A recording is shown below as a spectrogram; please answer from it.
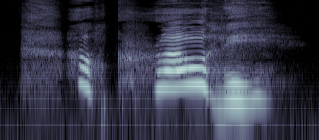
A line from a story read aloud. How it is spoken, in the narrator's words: Aziraphale groaned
